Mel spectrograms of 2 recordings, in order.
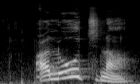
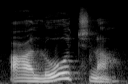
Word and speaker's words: आलोचना: शब्द होता है आवश्यकता अलोचना शब्द होता है हमारा आलोचना नाराज शब्द होता है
